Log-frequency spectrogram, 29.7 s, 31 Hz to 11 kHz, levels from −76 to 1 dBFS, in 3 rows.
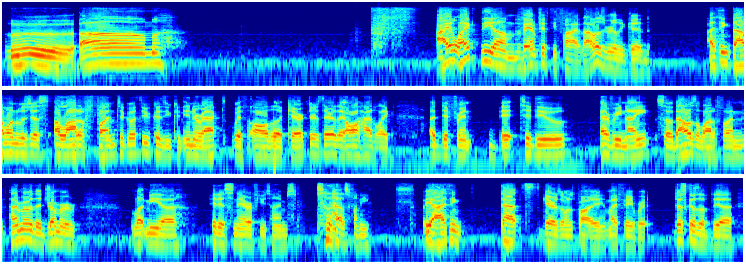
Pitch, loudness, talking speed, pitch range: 125 Hz, -17 LUFS, 170 wpm, 110-155 Hz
